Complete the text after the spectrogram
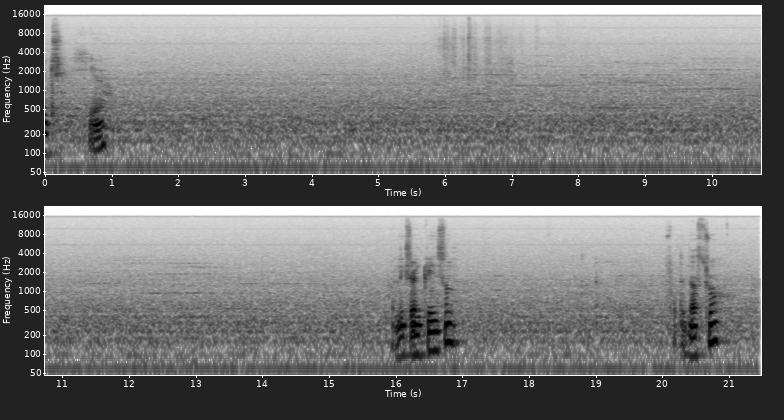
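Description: A paintbrush softly brushes across canvas.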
